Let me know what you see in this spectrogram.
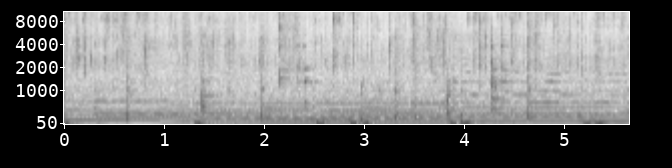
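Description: Egg-dipped, jam-filled bread slices sizzling in hot fat in a frying pan, a steady hiss with frequent small pops and crackles.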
